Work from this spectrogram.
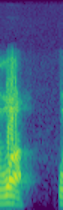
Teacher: अलग अलग कोई कंठ और ओष से बोला जाता है जैसे व व जब बोलते हैं हम लोग तो कंठ और ओष दोनों साथ में होता है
